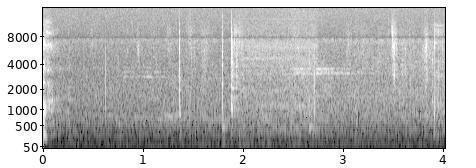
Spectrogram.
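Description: Tennis ball being struck and bouncing: a few sharp, short knocks over a quiet background, the two loudest close together about a second and a half in, with fainter ones near the end.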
